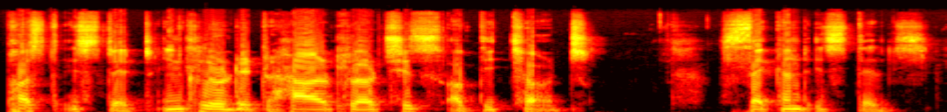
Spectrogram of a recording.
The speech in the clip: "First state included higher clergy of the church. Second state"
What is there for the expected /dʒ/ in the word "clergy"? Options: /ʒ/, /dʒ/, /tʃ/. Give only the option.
/tʃ/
